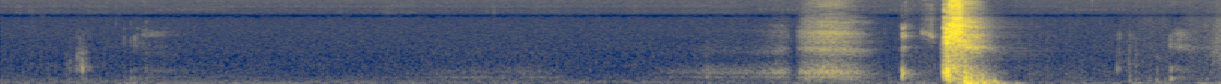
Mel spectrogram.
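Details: Sneeze, labelled male (M): a quick inhale after a quiet stretch, then one loud, explosive sneeze; an ordinary sneeze.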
